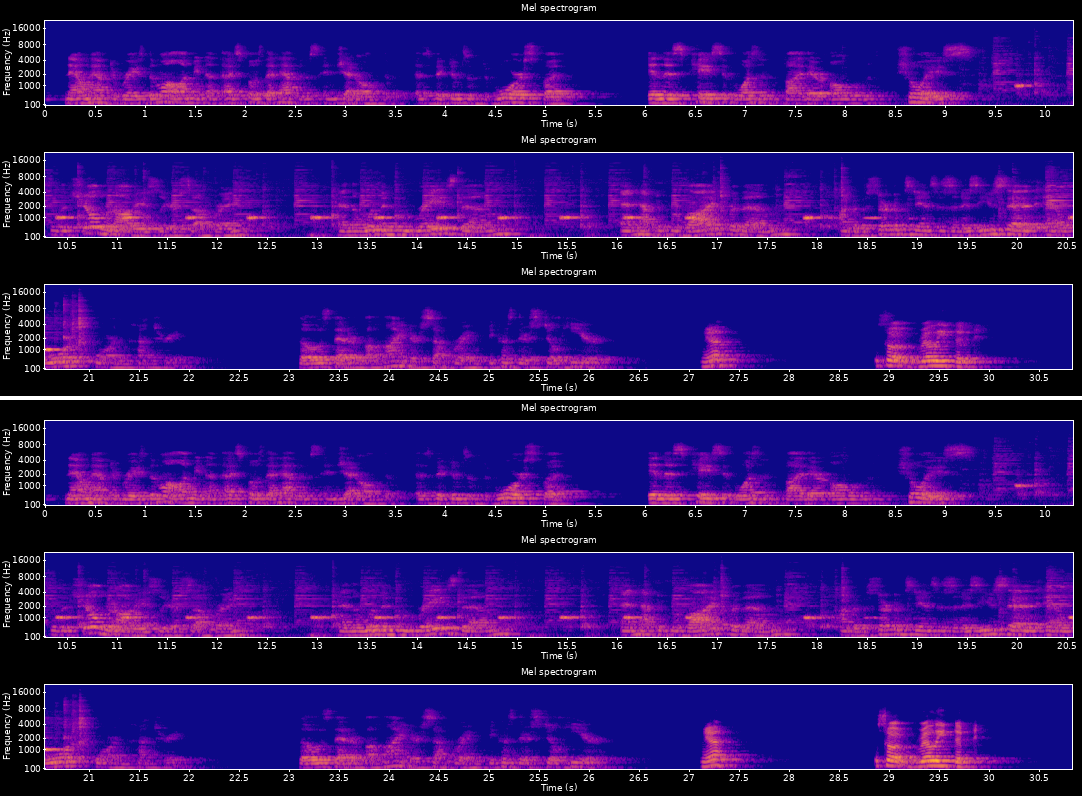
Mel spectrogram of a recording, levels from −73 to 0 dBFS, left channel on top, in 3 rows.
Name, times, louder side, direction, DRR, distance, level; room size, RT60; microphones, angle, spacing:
voice 1, 0.2-5.2 6.0-9.3 10.2-12.3 13.2-14.9 16.0-17.8 18.2-22.0 23.1-26.2, equal, 35° left, 0 dB, 0.8 m, -36 dB
Clock, 6.5-6.6 7.1-7.4 8.0-8.1 8.3-8.4 8.8-8.9 9.1-17.1 17.6-21.0, left 3 dB, 50° left, 1.2 m, -35 dB
voice 2, 28.9-29.9, right 4 dB, 70° right, 7 dB, 0.4 m, -26 dB
3.8 x 2.2 x 3.3 m, 0.78 s
head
